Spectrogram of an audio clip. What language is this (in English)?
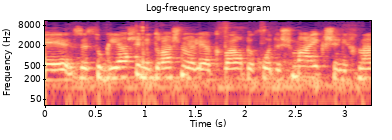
Hebrew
